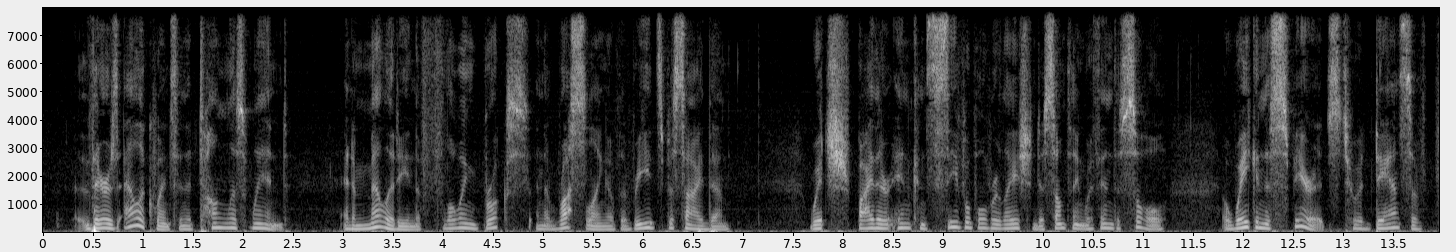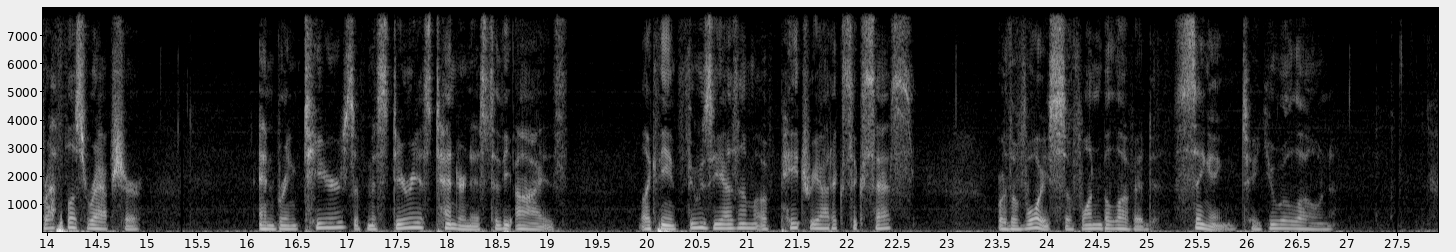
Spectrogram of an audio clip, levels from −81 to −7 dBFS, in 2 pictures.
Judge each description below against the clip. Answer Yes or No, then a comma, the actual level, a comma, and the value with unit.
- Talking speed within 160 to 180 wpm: No, average, 140 wpm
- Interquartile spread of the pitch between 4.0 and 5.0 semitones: Yes, average, 4.7 semitones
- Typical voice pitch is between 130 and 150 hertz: Yes, medium, 140 Hz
